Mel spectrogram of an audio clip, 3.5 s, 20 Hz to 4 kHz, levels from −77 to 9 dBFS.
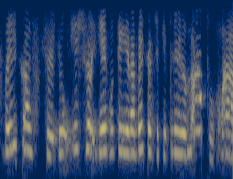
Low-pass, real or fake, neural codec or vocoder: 3.6 kHz; fake; codec, 16 kHz, 1 kbps, FreqCodec, smaller model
